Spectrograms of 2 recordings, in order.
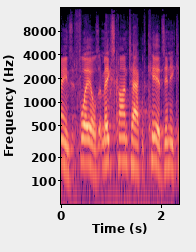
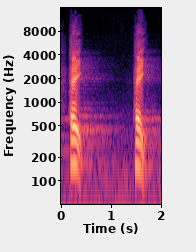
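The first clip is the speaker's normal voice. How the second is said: loud fatherly dad voice; 5 dB louder than usual. Describing escalating warning levels, the speaker demonstrates the call in a loud dad voice. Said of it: "in that loud dad voice".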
